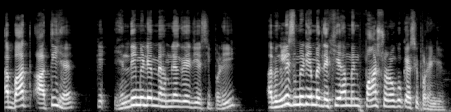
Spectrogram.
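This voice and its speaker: A man's voice: sits high, big pitch swings, a little fast, fairly bright tone. A man teaching English pronunciation to students in a patient classroom lesson, repeating and drawing out each vowel sound.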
